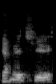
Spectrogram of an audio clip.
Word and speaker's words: Metchie: or Mitchi, sorry.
